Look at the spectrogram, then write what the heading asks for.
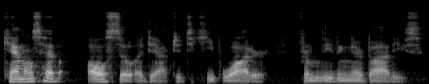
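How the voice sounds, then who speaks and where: A man reading a children's nonfiction book aloud in a deliberate, instructional manner, like a teacher. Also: low-pitched, sing-song, slightly rough. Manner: deliberate, instructional, poses questions to listeners. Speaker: read-aloud reader, teacher.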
